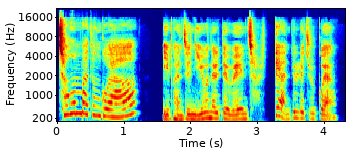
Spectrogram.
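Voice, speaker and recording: A woman playing an affectionate, easily flustered young girlfriend in a radio drama, speaking softly and expressively. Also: mid-range voice, sing-song, fairly quick, lightly acted. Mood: flustered, happy. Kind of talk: Korean radio drama dialogue.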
